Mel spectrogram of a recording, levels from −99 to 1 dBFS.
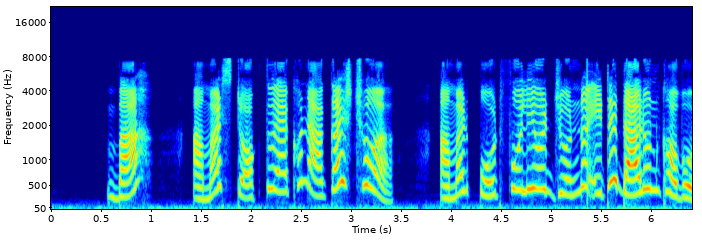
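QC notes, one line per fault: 5.35 s, concealed Bluetooth headset packet loss: just after "আমার পোর্টফোলিওর জন্য", a 7.5 ms gap is patched with a copy of the best-matching recent waveform, which fits one lost packet. Unlike a plain dropout, there is no silence or click, and the patch is nearly hidden.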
